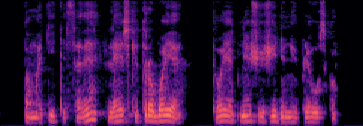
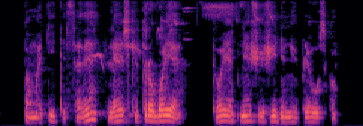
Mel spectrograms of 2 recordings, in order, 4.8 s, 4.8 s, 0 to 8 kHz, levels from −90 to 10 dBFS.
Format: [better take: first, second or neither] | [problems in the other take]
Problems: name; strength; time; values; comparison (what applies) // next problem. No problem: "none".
first | background sound (Bird); 18 dB below the speech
